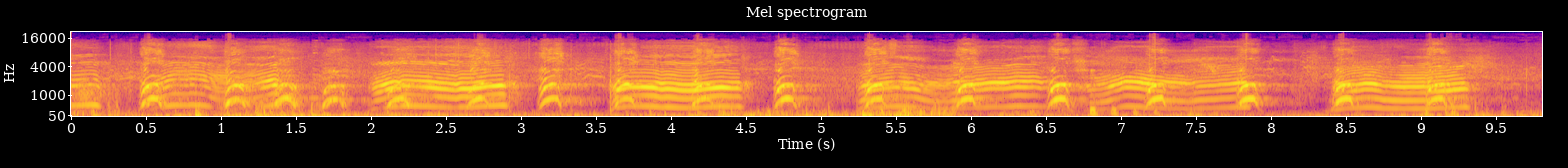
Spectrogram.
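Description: A dog gives a rapid series of high whines, yips and short whimpering barks in uneven bursts, close and loud, with brief pauses between them.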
